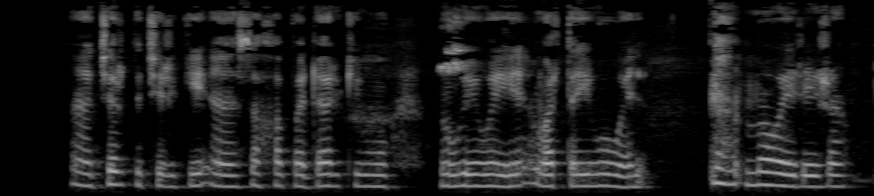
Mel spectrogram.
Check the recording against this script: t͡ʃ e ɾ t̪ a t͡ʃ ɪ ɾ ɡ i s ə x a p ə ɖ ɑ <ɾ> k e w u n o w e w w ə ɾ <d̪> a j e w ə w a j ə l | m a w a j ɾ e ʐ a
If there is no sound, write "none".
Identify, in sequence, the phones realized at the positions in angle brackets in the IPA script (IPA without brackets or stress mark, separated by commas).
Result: ɾ, t̪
